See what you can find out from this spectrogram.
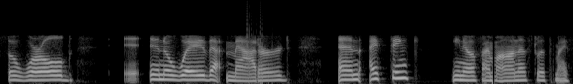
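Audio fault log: throughout: Bluetooth CVSD headset codec. The speech is carried as a one-bit up-or-down stream at 64 kbps, so nothing above 4 kHz survives; sibilants come out scratchy, loud high-frequency energy outruns the adaptive step and distorts, and a granular hiss sits under the voice.
2.47–2.72 s: processor overload crackle. Just after "in a way that", a quarter-second burst of gritty tearing rides on the speech. It fits roughly fifteen missed deadlines on buffers of under a millisecond each, every miss leaving a hard-edged silent gap.
4.92 s: unconcealed Bluetooth headset packet loss. Right after "I think you know", a 22.5 ms hole drops out of the speech with abrupt edges. Its length points to about three lost voice packets, and the voice returns momentarily quieter.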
